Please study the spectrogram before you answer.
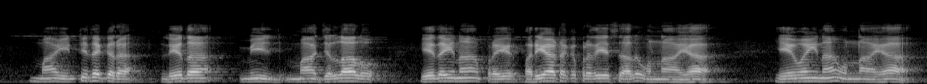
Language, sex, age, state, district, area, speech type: Telugu, male, 60+, Andhra Pradesh, Eluru, urban, spontaneous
